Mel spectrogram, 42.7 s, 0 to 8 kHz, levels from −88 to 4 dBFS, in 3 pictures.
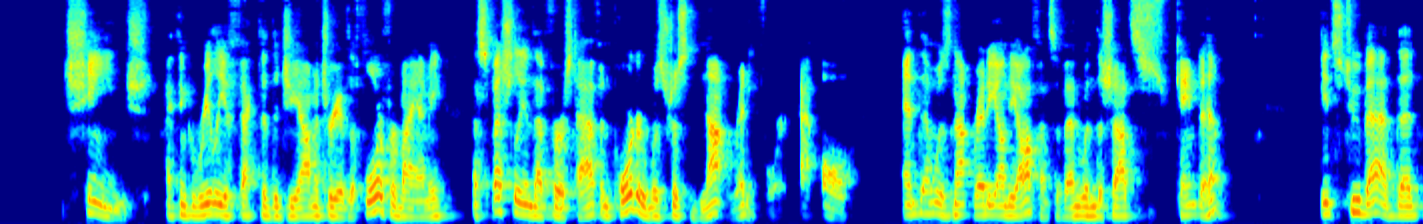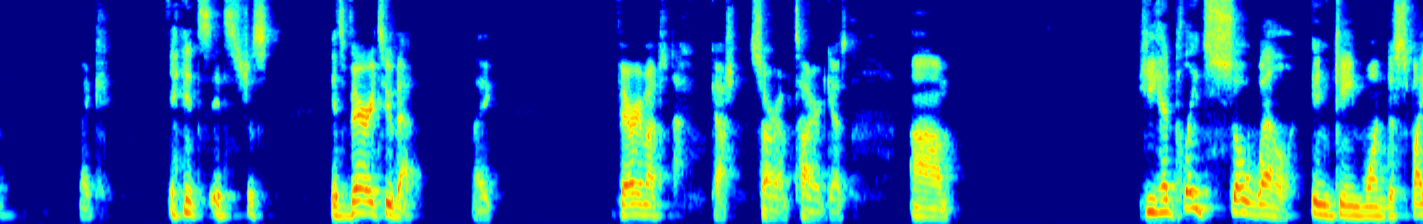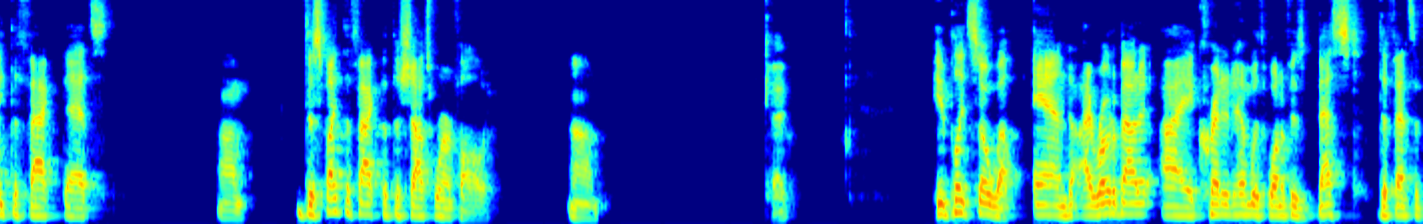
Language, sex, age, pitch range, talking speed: English, male, 30-49, 120-140 Hz, 145 wpm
